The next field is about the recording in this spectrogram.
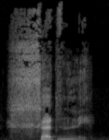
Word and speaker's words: certainly: certainly alors en parlant de accent regardez bien pour un mot certainly accent tombé sur premier syllabe là yes certainly t'aimerais prendre pour encore yes certainly comprenez accent tombé sous premier syllabe là.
